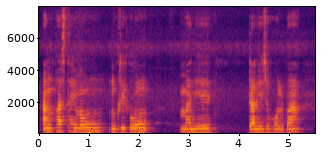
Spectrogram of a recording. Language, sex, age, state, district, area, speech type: Bodo, female, 30-45, Assam, Kokrajhar, rural, spontaneous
